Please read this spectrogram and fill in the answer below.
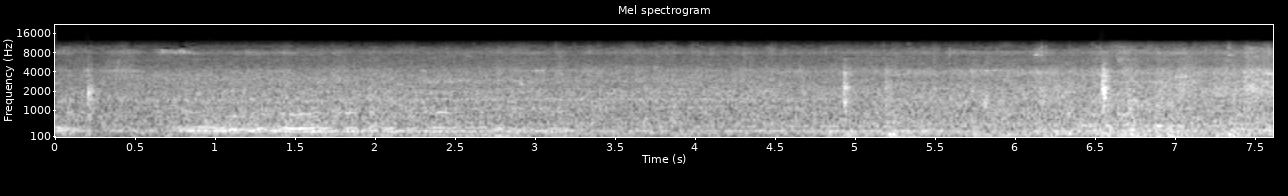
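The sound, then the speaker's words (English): A train locomotive runs on rails with a steady, loud rumble and broad rolling noise that holds evenly throughout, with faint rhythmic rail clatter. “On a locomotive, locomotive.”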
